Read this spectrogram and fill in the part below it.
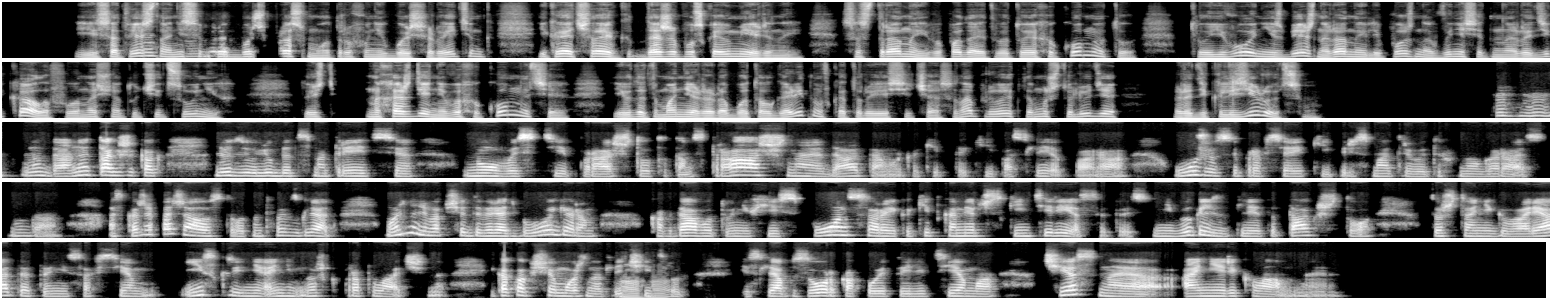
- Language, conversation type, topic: Russian, podcast, Почему люди доверяют блогерам больше, чем традиционным СМИ?
- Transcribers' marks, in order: none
